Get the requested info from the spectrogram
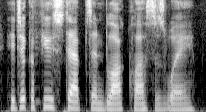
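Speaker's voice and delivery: ordinary delivery, nothing marked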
